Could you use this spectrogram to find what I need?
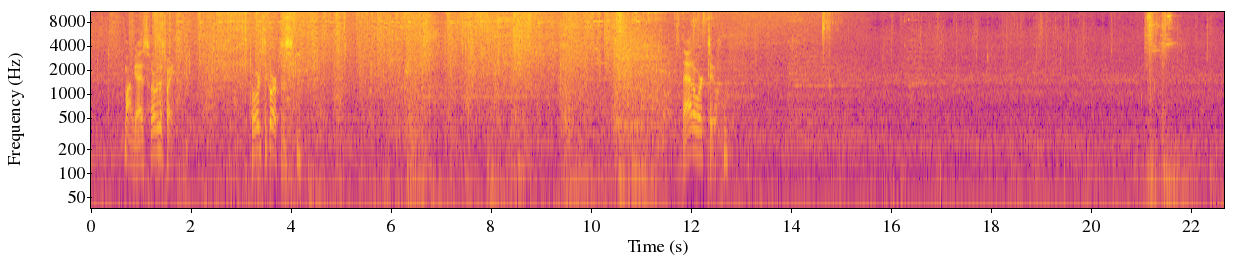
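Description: Weapons clash and hit in a game's fight.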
